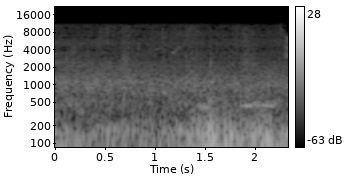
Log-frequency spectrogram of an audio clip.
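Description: Haflinger horse grazing, tearing grass and chewing, over a steady low rumble that swells about one and a half seconds in.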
